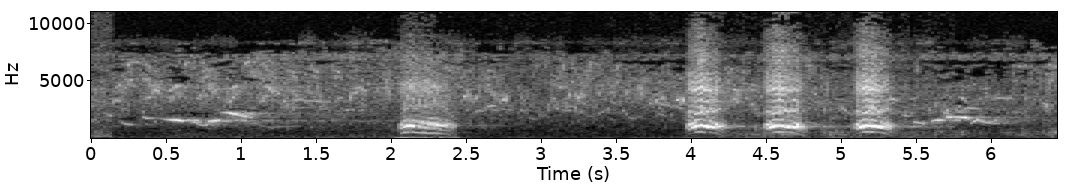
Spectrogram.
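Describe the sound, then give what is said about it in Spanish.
A crow caws once, then three more times in quick succession, loud, over a busy background of smaller birds chirping and twittering in a jungle. “En alguna parte de la selva se encontraban muchas aves que emitían particulares sonidos.”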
